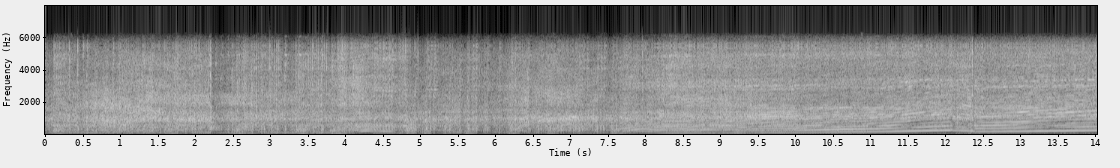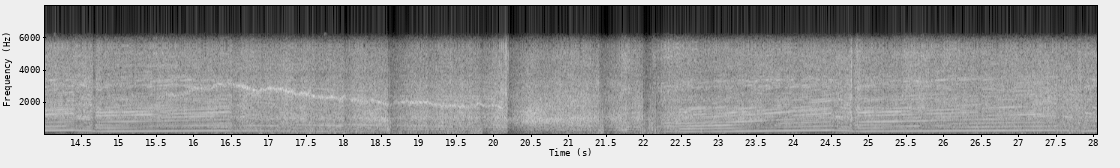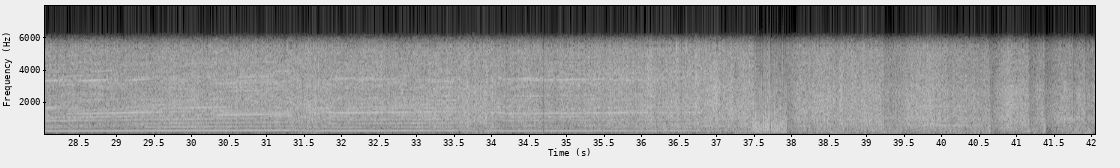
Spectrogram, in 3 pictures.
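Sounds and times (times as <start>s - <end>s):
motorcycle engine shifting gears: 0.0s - 42.0s
wind noise rush: 15.5s - 25.0s, 25.9s - 42.0s.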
